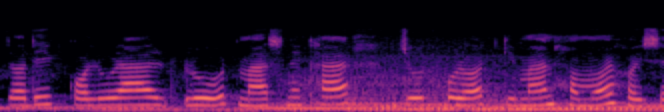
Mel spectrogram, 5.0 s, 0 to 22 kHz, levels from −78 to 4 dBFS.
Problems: constant background noise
